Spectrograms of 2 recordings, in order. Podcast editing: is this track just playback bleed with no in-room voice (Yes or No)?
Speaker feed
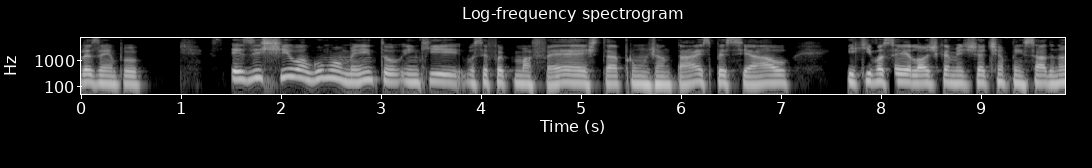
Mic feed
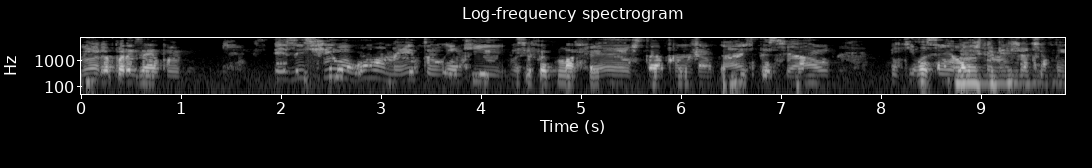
No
